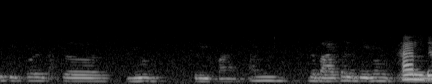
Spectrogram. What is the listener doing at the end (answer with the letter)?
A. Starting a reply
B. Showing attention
A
